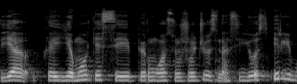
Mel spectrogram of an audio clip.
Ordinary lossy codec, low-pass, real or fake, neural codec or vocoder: MP3, 64 kbps; 14.4 kHz; fake; vocoder, 44.1 kHz, 128 mel bands every 256 samples, BigVGAN v2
